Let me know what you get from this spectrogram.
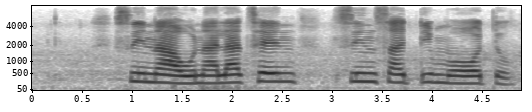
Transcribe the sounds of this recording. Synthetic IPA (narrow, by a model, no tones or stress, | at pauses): sinawunalat͡sʰen | sin̩satʼimɔːtʼɔ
